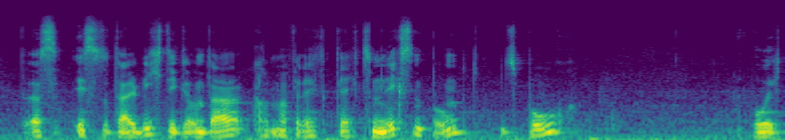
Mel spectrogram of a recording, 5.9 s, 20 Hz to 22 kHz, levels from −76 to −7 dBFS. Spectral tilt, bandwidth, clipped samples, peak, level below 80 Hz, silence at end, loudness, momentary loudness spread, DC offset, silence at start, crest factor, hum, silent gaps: -6.5 dB/octave; 13.5 kHz; under 0.1%; -2 dBFS; -36 dBFS; 0 s; -18 LUFS; 16 LU; under 0.1%; 0 s; 16 dB; none; none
